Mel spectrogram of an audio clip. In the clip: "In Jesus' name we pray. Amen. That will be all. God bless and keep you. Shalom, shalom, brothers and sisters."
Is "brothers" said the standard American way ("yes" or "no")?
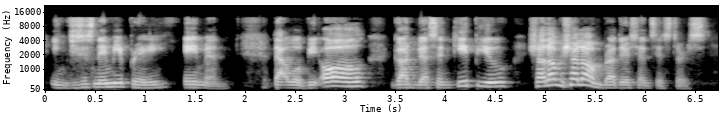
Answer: no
